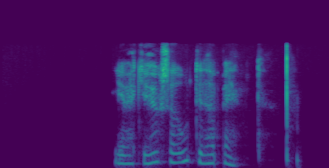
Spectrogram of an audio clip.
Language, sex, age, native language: Icelandic, female, 30-39, Icelandic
